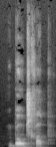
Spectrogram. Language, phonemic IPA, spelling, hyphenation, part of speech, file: Dutch, /ˈboːtsxɑp/, boodschap, bood‧schap, noun, Nl-boodschap.ogg
- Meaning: 1. message 2. errand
